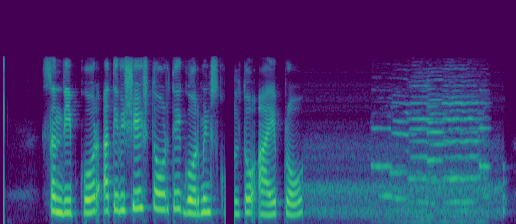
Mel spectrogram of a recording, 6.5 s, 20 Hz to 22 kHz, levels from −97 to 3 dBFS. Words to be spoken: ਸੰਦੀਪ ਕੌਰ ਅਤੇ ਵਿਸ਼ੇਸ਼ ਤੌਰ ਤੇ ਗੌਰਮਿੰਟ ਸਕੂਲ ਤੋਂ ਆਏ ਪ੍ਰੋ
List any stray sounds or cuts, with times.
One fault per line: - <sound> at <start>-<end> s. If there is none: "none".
- dropout at 2.8-2.9 s
- laugh at 4.6-6.2 s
